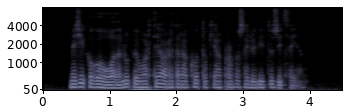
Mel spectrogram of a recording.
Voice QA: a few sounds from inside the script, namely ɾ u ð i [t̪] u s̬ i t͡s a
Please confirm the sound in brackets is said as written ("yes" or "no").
yes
